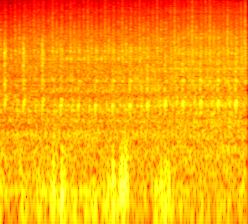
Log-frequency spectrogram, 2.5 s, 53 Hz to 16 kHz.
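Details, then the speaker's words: 2016 Kia Soul, about 172,000 miles, known engine knock. At idle with the cylinder 2 or 3 injector disabled to isolate the cylinder, a sharp heavy knock comes about five times a second over a rough idle. Cause not yet confirmed. "But just look how bad it knocks when I disabled the cylinder 2 or cylinder 3 injector. It sounds pretty bad."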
